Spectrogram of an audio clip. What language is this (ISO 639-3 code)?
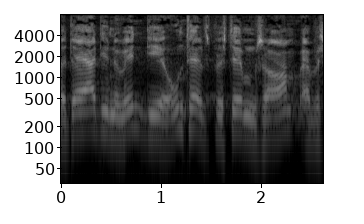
dan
